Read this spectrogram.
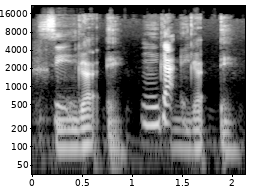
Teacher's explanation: Y después de la A lleva una glotal.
